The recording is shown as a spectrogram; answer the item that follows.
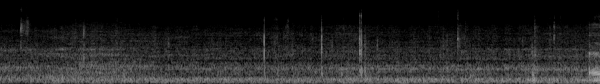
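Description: Steady low hum inside a parked car with its engine idling, with a few faint ticks scattered through.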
